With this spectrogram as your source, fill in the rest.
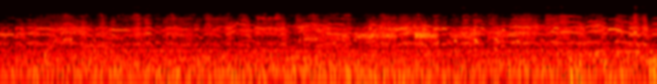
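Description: A flock of Andean gulls calls continuously at the Pantanos de Villa wetlands near Lima, a dense chorus of overlapping harsh cries layered over steady outdoor ambience, with no talking.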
